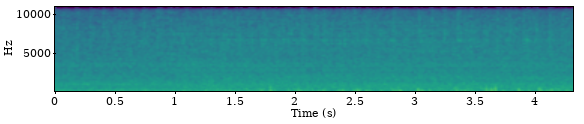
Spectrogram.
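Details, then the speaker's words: Warm truck idling after Seafoam added to the oil: light irregular lifter-type ticking with belt chatter, worse on one side; the tick's source is unclear and the owner thinks it sounds like injection. "here's where it's really bad here the belt chatter in this side [Music] a little bit of the tick on this side too"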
